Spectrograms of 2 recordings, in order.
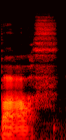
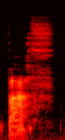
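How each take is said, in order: First: It is said with a southern English vowel. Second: It is said with a northern English vowel. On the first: "rather than bath, ... like a southerner" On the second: "I have a kind of a northern twang to certain things. Certainly my vowel sounds. So I say bath"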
